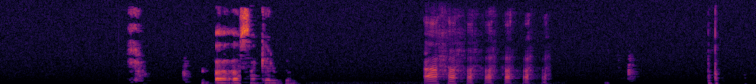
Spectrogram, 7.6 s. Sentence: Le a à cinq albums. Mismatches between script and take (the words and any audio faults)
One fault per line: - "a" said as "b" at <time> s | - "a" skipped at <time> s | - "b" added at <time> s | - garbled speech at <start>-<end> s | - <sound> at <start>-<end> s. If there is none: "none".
- laugh at 4.2-5.5 s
